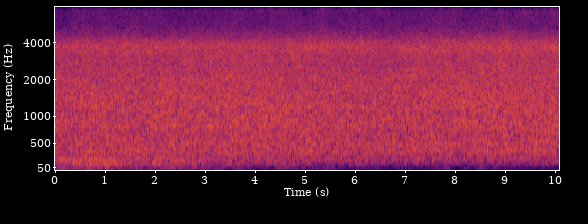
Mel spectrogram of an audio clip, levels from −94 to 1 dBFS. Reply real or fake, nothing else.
fake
